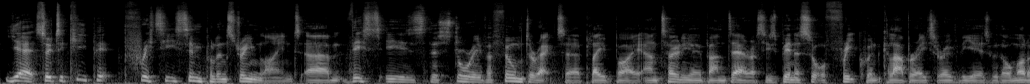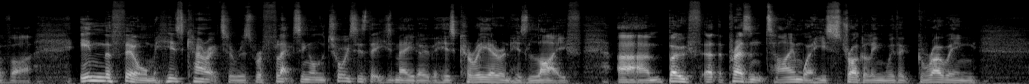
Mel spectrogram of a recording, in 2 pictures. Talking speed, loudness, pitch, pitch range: 190 wpm, -28 LUFS, 100 Hz, 95-130 Hz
